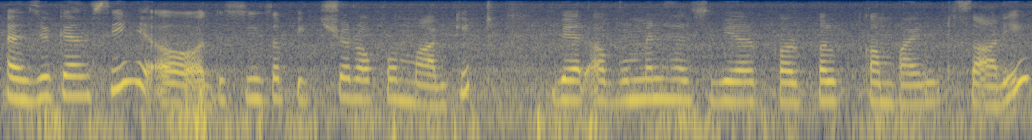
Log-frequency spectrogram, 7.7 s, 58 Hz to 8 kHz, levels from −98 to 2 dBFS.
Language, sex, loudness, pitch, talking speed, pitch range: English, female, -17 LUFS, 240 Hz, 155 wpm, 225-255 Hz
